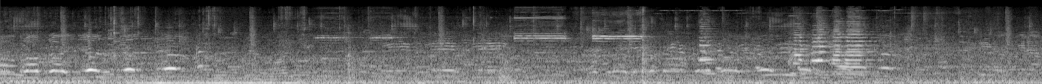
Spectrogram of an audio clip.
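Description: Busy bus station din: crowd chatter over the low rumble of bus engines, with vehicle horns tooting, the longest horn blast about eight seconds in.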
